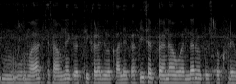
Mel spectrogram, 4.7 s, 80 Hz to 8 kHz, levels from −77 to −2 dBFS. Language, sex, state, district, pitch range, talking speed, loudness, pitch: Hindi, male, Maharashtra, Dhule, 130-135 Hz, 215 wpm, -36 LUFS, 130 Hz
